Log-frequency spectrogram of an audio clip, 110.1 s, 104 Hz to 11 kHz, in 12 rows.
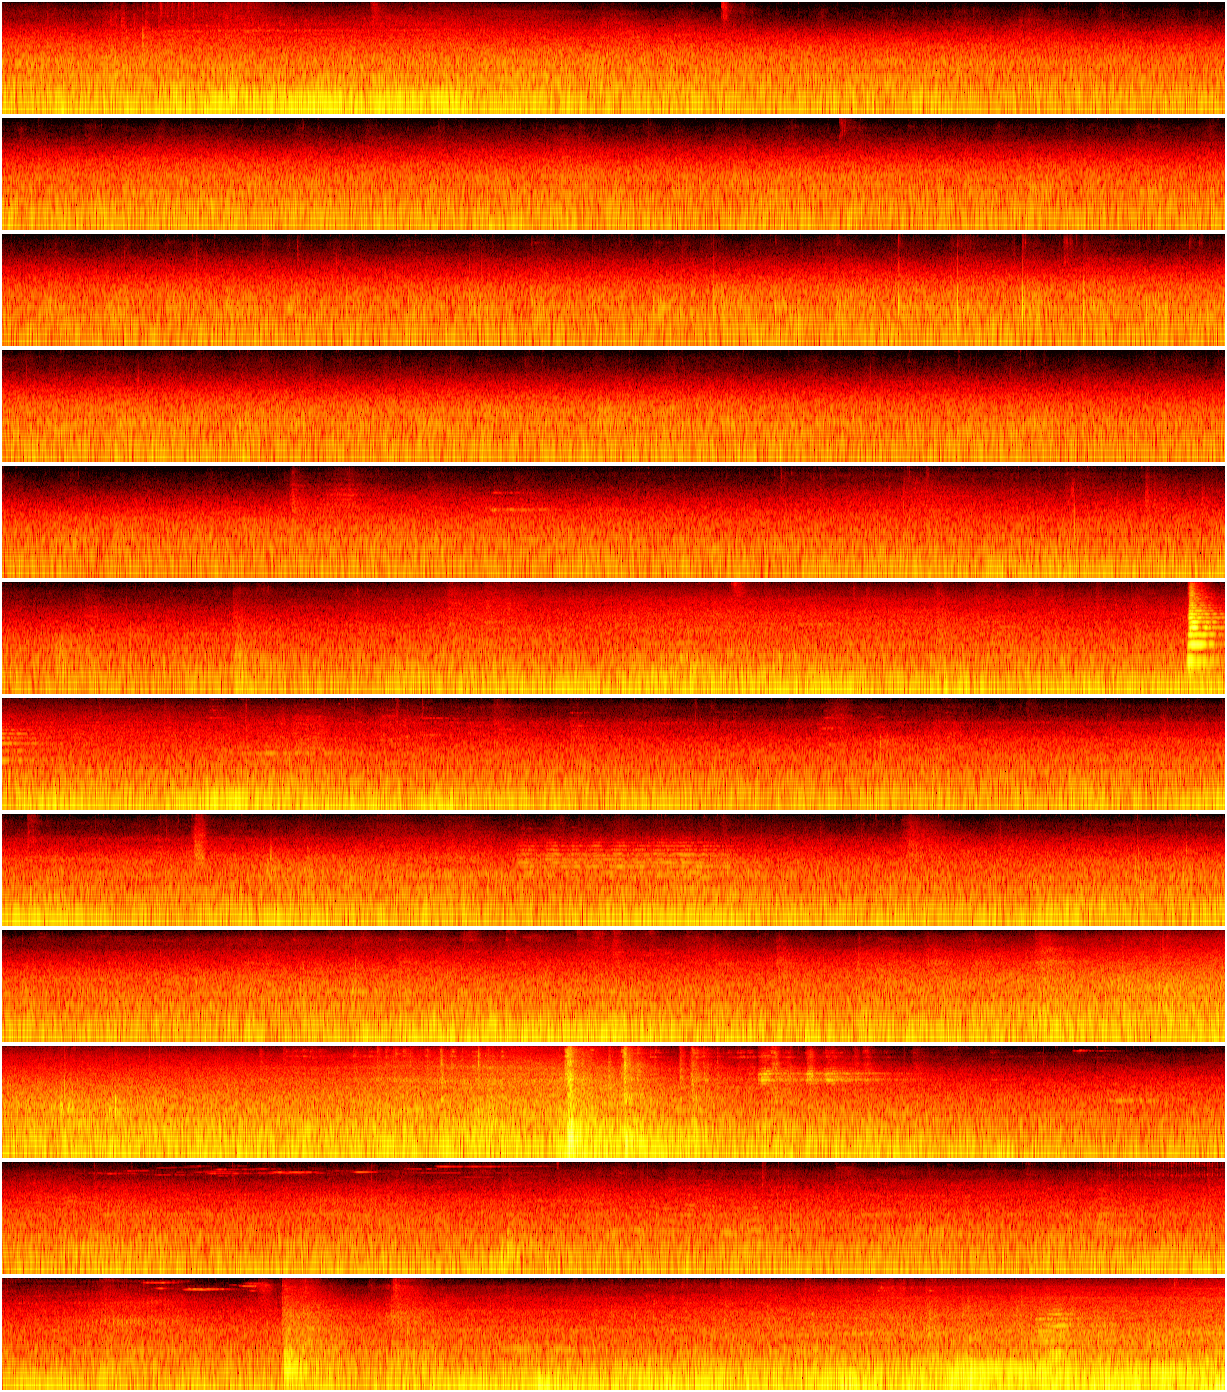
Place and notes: Lexington Ave, New York, NY, USA - Lex Ave Walk
A short walk around Lexington Ave., starting at the Chrysler Building and moving up towards E47st street and then Park Ave.
General sounds of traffic, pedestrians, constructions, and footsteps.
11 February 2022, ~11:00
